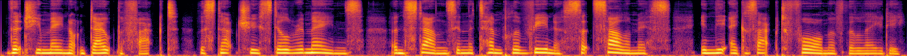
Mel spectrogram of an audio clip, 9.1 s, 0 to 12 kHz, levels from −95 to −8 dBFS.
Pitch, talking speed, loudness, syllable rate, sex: 185 Hz, 180 wpm, -18 LUFS, 4.3 syllables/s, female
